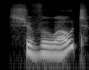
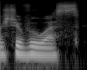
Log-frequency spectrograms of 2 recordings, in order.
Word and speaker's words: Shavuot: That is our subject today, the holiday of Shavuot or Shavuos, depending upon which pronunciation. Both are correct.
